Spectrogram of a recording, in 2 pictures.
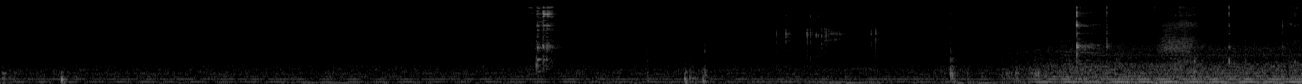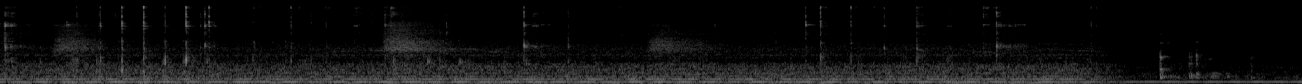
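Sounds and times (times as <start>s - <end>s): fork clinking and scraping in mug: 10.6s - 18.9s, 21.0s - 24.0s.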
